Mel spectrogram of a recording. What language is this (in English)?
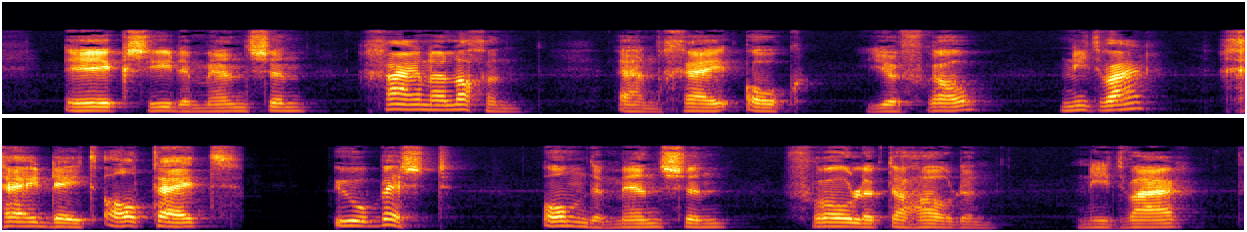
Dutch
